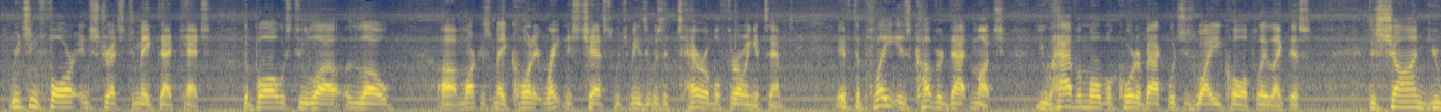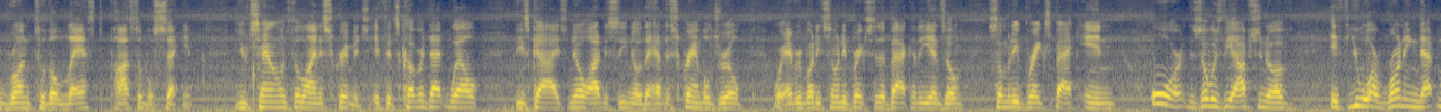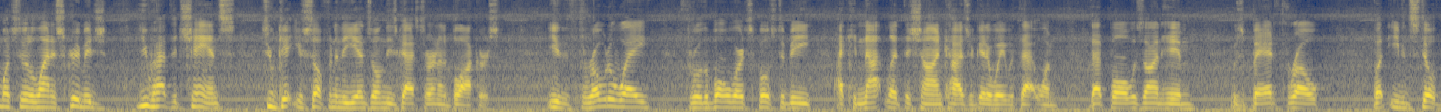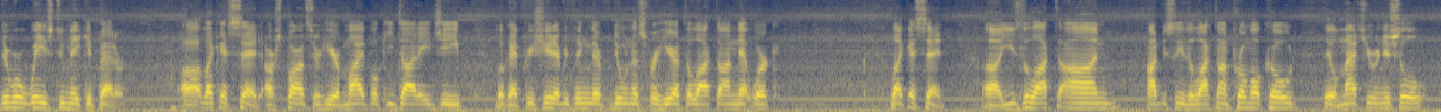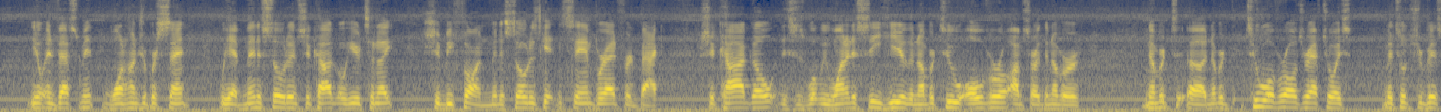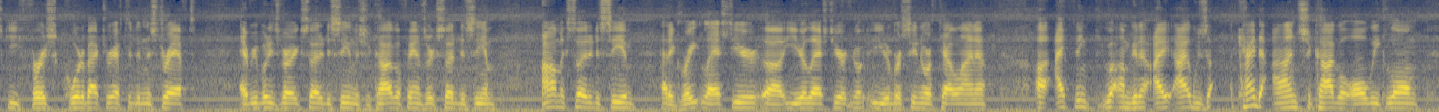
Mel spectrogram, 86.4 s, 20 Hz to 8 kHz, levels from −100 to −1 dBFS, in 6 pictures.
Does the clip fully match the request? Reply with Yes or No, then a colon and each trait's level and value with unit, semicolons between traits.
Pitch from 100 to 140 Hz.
Yes: low, 135 Hz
